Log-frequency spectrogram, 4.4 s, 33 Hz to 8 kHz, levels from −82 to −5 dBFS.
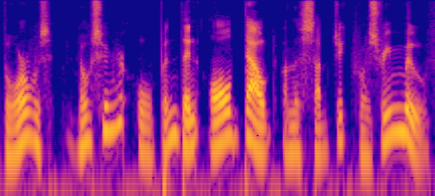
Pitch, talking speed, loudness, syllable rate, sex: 140 Hz, 195 wpm, -20 LUFS, 5.3 syllables/s, male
